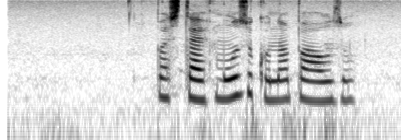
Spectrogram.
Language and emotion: Russian, neutral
